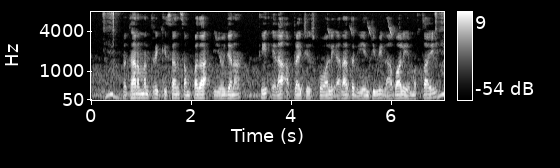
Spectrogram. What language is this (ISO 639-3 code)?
tel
